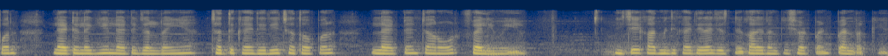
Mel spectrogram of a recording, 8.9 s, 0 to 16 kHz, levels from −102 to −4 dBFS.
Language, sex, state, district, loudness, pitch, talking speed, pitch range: Hindi, female, Maharashtra, Solapur, -30 LUFS, 205 Hz, 250 wpm, 195-215 Hz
